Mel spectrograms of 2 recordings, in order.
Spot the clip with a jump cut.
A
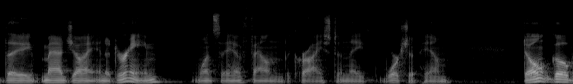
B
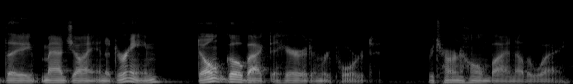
B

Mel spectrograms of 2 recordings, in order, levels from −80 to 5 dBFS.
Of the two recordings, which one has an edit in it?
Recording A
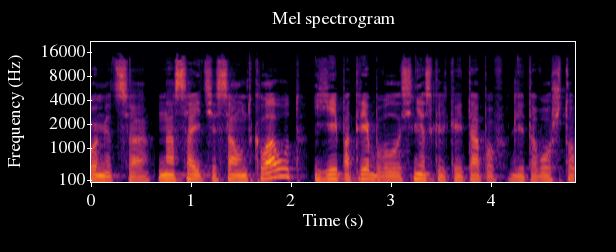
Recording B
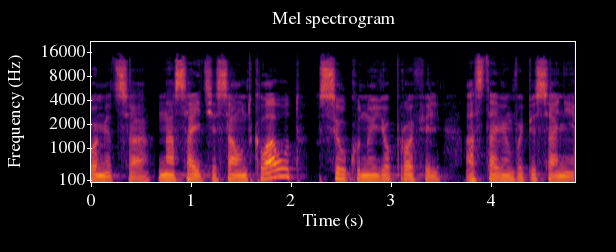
A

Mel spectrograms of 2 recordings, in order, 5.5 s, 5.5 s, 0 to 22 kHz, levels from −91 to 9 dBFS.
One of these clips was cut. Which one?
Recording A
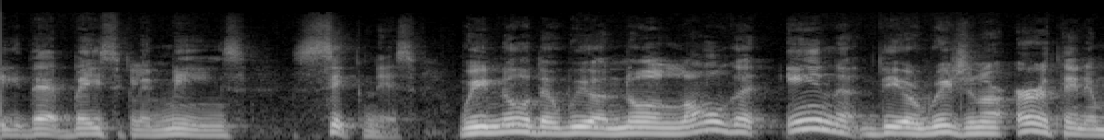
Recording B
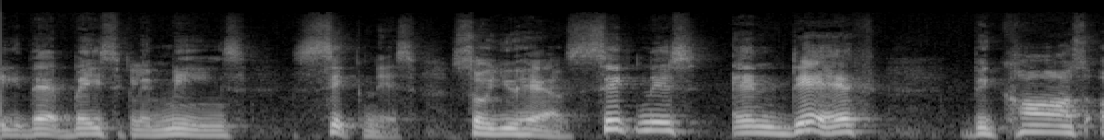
A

